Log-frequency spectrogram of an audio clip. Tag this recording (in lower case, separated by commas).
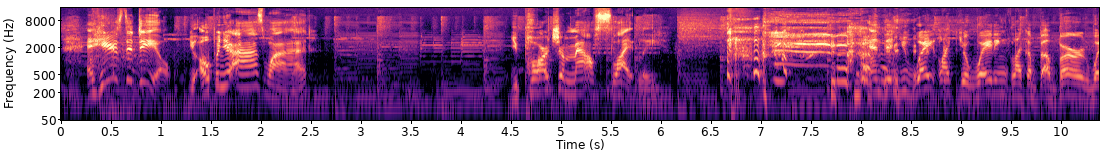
speech, music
